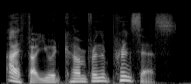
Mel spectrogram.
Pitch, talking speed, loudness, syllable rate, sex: 120 Hz, 250 wpm, -22 LUFS, 5.3 syllables/s, male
